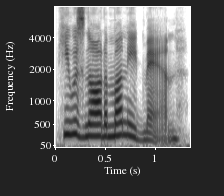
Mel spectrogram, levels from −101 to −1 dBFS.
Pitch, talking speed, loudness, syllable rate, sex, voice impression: 225 Hz, 265 wpm, -16 LUFS, 5.9 syllables/s, female, feminine, adult-like, bright, clear, fluent, calm, friendly, reassuring, unique, lively, kind, slightly modest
